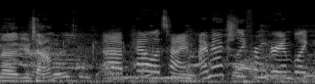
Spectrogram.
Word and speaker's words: Palatine: And how do you pronounce the name of your town? Palatine.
